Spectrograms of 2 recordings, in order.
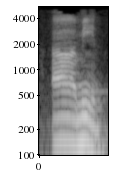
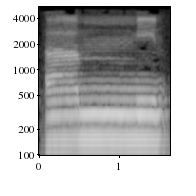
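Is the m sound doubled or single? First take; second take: single; doubled. First: The m sound is single and short. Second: The m sound is doubled and held. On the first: The speaker calls it right. "the meme has a pure kasra" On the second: The speaker calls it wrong. "they put a shadda on the meme"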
